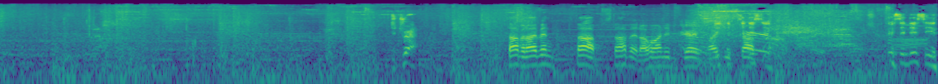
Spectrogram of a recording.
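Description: Magic blasts and blows crackle and thud during a fight.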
